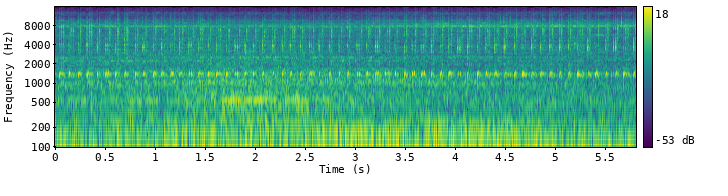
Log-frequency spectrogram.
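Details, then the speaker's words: Yamaha NMAX 155 (new model) idling with CVT pulley and roller housing removed to rule them out: harsh, rattly clatter over the idle with fast metallic ticking from the top end, traced to the engine's cylinder head; worn rocker arm. "suaranya cukup terdengar kasar pada bagian dalam mesin jadi di sini bisa kita katakan bahwa suara kasar itu berasal dari pada bagian mesin"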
